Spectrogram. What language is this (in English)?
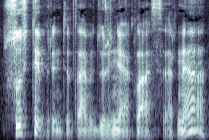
Lithuanian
